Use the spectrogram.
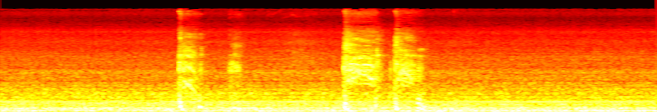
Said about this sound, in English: Excuse me again. He said, what? I said, I thought I just coughed and said, excuse me, automatically again. No, sir, he said. You coughed just then, but you didn't before.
